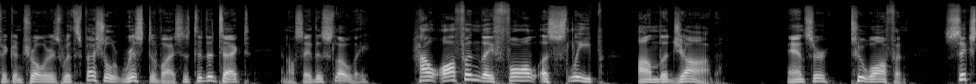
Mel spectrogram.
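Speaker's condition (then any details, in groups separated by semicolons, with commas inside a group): No condition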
